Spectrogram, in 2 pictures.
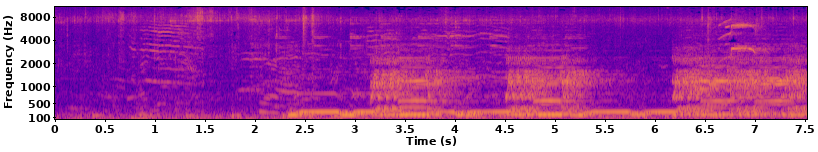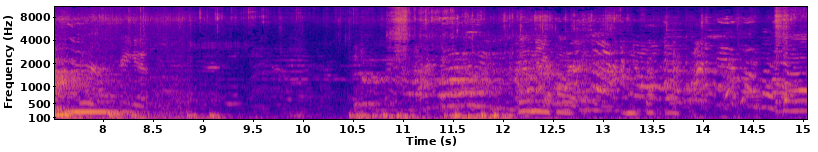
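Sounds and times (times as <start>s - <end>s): scattered voices: 0.2s - 15.0s
loud low horn: 2.3s - 8.5s.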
